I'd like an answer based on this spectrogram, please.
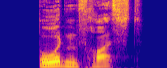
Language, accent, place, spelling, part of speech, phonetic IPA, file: German, Germany, Berlin, Bodenfrost, noun, [ˈboːdn̩ˌfʁɔst], De-Bodenfrost.ogg
- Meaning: temperatures below 0°C measured directly over the ground, rather than at the standard measuring height (which is at least 1.25 metres, in Germany officially 2 metres)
